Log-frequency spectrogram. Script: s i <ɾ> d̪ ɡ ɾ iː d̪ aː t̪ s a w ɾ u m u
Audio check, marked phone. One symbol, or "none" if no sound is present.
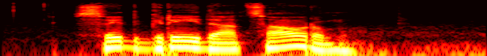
none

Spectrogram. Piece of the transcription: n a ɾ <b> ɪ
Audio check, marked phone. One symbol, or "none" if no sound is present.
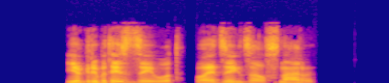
v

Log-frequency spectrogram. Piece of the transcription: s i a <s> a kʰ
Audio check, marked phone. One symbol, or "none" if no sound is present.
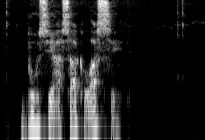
s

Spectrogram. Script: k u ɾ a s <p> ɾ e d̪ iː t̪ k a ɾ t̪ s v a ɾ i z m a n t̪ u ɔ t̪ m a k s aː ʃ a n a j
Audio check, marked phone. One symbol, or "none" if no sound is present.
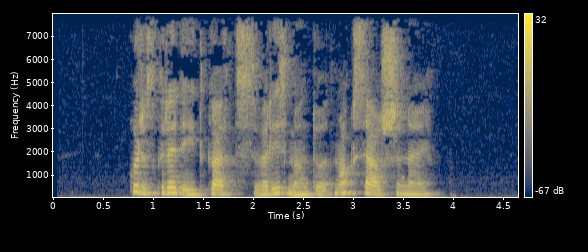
k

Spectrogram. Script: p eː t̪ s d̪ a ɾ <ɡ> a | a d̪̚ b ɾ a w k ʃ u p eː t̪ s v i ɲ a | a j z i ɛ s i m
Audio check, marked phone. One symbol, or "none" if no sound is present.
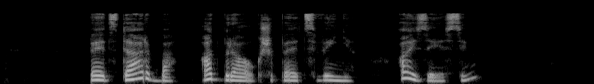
b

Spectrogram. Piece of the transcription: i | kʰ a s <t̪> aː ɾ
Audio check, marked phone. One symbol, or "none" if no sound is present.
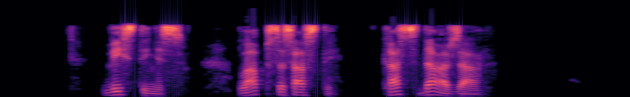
d̪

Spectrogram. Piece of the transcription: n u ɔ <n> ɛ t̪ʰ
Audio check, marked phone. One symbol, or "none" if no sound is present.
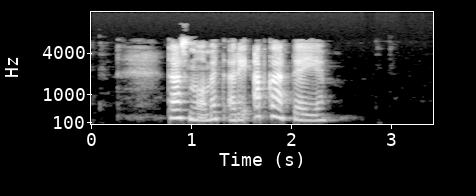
m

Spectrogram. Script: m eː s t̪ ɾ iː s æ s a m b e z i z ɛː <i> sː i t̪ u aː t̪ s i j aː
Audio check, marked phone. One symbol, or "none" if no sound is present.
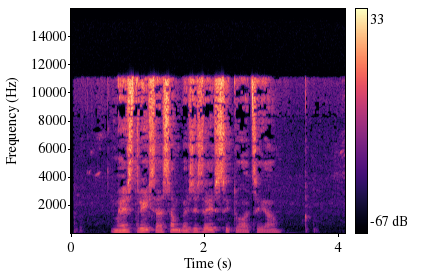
j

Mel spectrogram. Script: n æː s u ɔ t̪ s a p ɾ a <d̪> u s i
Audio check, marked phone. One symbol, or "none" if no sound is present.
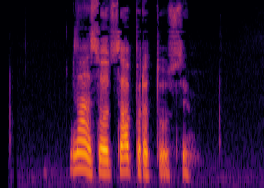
t̪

